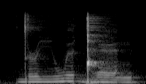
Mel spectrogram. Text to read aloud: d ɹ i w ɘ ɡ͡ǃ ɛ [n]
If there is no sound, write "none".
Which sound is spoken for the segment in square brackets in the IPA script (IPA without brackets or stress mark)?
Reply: n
